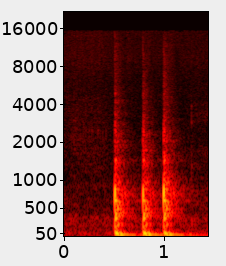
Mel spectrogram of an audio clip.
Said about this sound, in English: then his military intelligence attaché knocked on the door.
